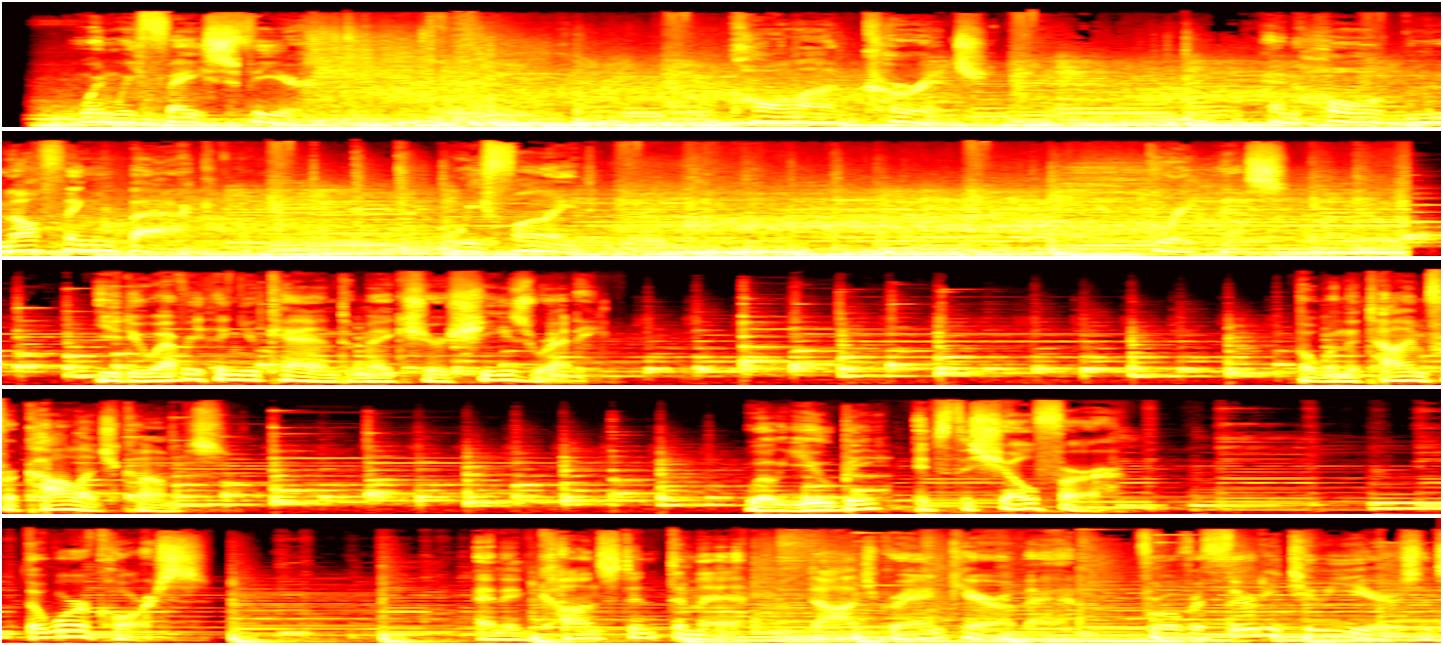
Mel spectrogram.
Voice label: Commercial

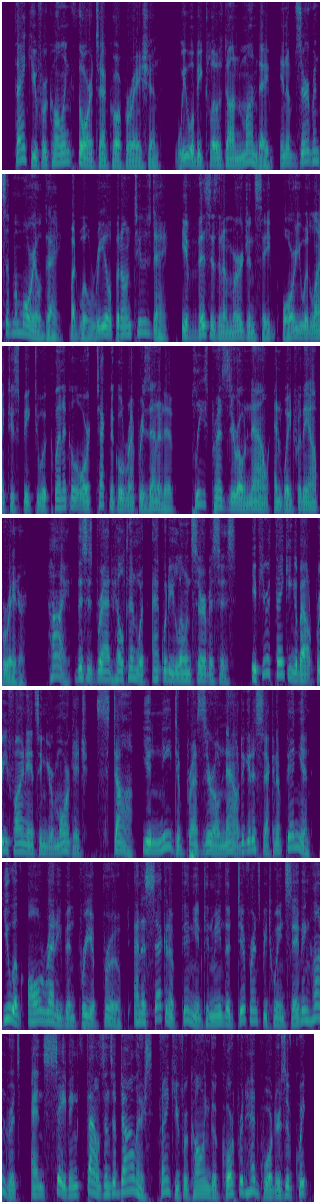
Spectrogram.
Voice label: IVR

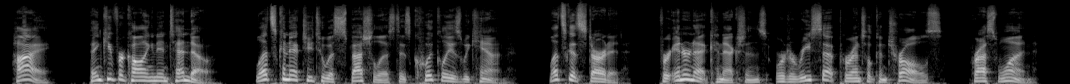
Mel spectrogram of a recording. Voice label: ivr

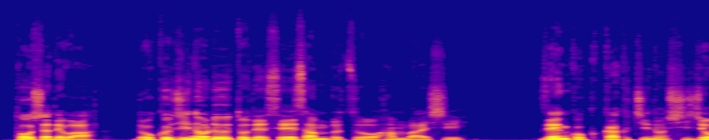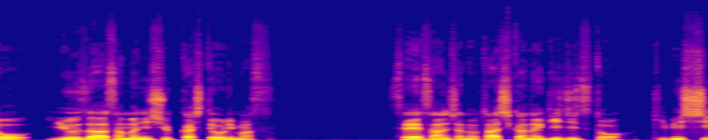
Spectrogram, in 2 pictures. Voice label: corporate

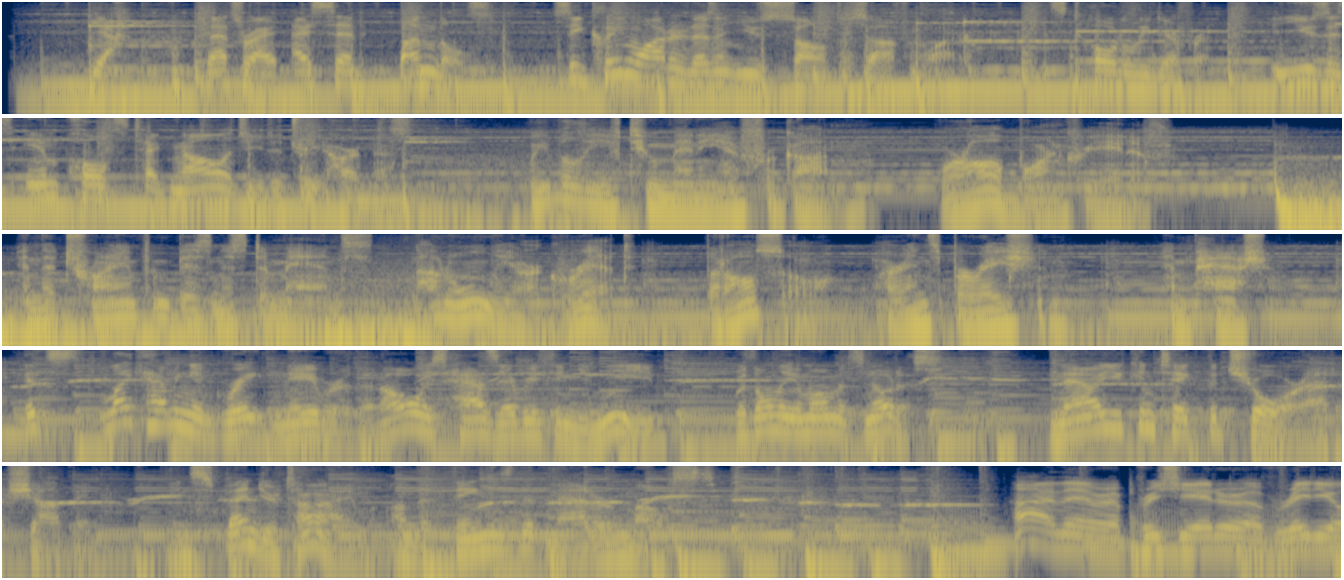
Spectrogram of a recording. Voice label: Commercial

